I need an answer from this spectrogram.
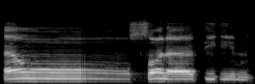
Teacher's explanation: au di sini ikhfa tapi tebal gunnahnya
